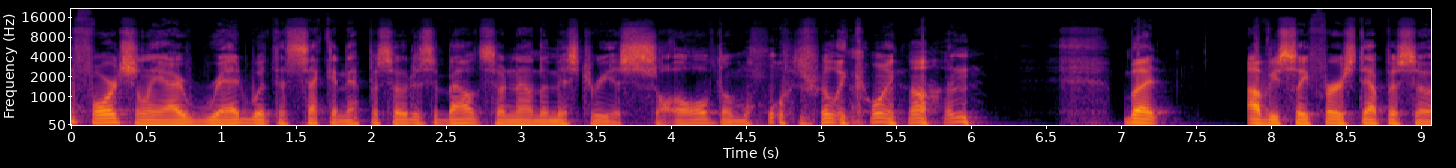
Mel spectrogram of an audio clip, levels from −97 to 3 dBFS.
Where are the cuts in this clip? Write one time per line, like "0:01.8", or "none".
none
